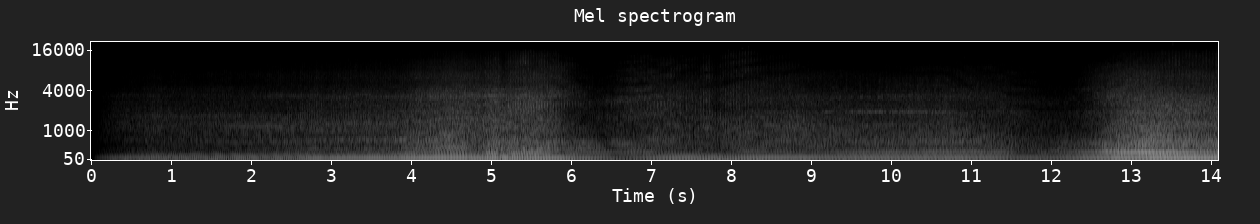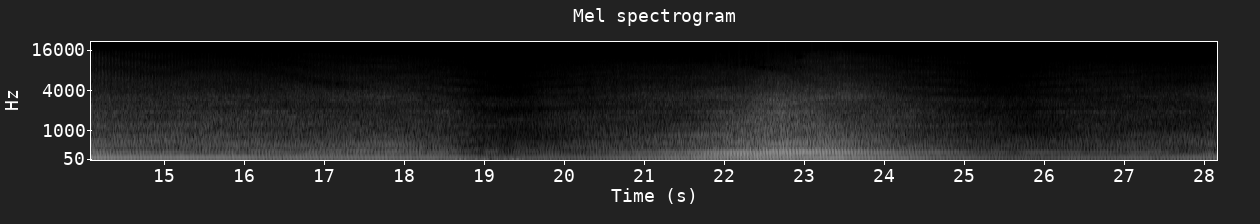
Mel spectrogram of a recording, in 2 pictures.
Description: ATV Activity, Sports, Atv, Activity, Polaris, 500Cc, Four, Wheeler; ATVs; Blast Wave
